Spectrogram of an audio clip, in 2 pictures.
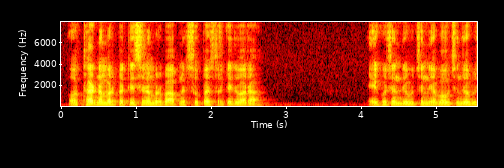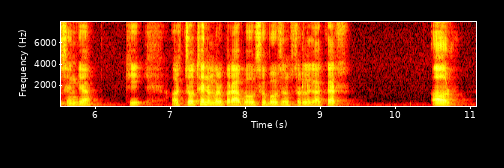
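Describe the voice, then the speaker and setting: A man of middle pitch gives a patient grammar lecture to students. He talks slowly and goes over each point again and again, as a teacher does for a class. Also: warm tone. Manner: slow, repetitive explanation, restating each point.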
